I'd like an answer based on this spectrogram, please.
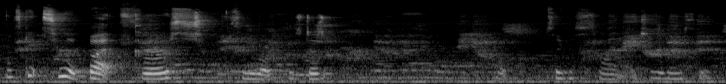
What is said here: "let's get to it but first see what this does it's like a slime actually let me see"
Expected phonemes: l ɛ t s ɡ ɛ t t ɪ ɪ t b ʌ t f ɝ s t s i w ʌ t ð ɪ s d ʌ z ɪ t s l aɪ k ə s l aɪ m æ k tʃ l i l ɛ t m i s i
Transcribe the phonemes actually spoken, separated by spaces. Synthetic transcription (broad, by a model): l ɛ t s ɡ ɛ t t ɪ ɪ t b ʌ t f ɝ s t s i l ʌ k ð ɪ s d ʌ z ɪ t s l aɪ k ə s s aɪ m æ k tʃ i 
